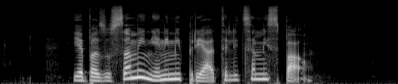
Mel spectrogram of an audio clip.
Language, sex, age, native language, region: Slovenian, female, 18-29, Slovenian, Southeast Slovenia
